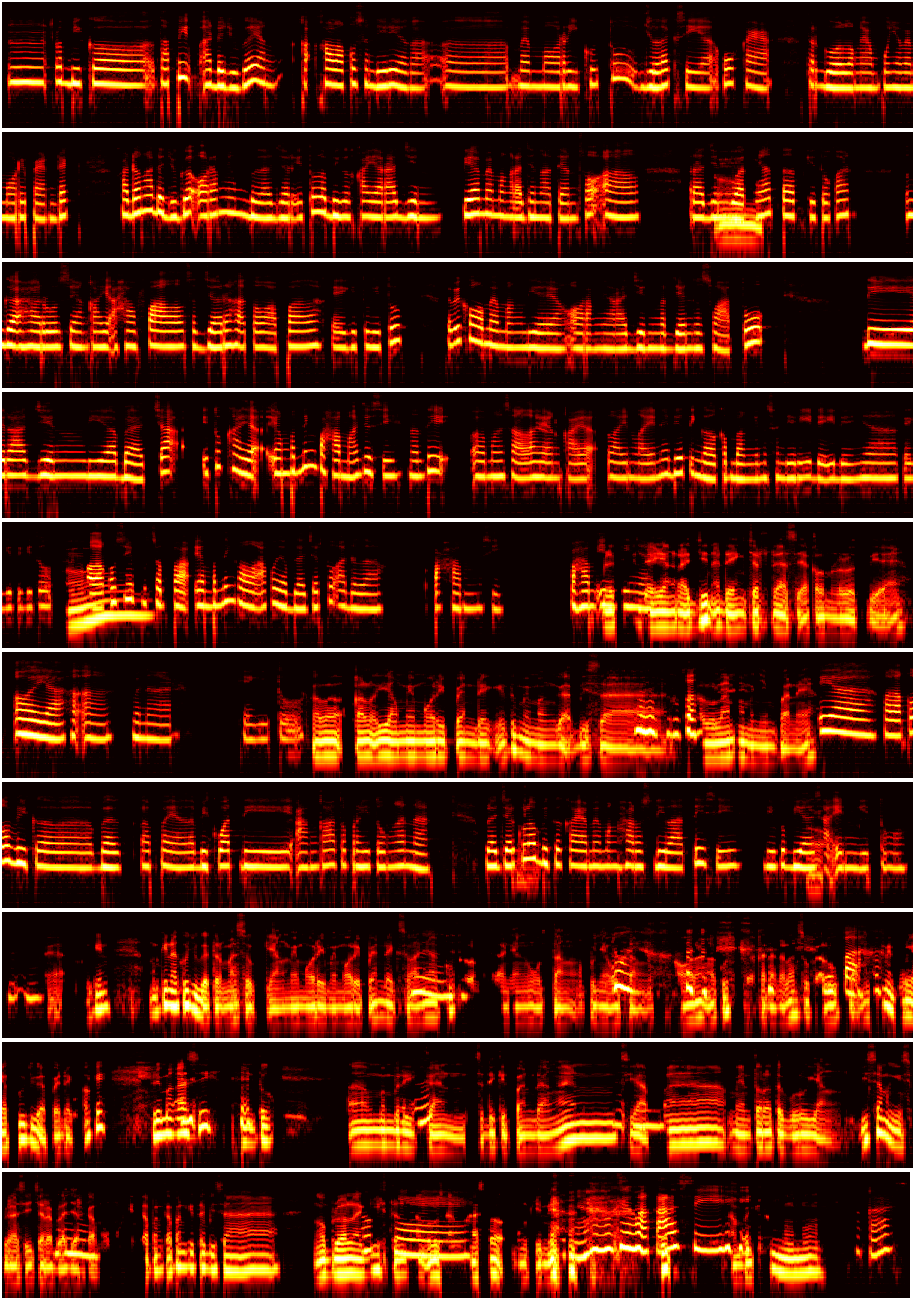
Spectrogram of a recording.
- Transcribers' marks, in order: tapping; laugh; laughing while speaking: "Kenapa?"; laugh; laughing while speaking: "Lupa"; laugh; laughing while speaking: "iya, oke, makasih"; laughing while speaking: "ya"; chuckle
- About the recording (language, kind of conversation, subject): Indonesian, podcast, Siapa guru atau orang yang paling menginspirasi cara belajarmu, dan mengapa?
